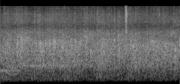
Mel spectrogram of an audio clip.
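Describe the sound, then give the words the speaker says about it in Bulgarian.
A large church audience claps together during a sermon about Jesus's return, a dense, continuous wash of applause, steady and sustained throughout, with no voices standing out above the clapping. “О, ако ръкопляскаш, ръкопляскаш, като че знаеш, че Твой Исус се връща.”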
